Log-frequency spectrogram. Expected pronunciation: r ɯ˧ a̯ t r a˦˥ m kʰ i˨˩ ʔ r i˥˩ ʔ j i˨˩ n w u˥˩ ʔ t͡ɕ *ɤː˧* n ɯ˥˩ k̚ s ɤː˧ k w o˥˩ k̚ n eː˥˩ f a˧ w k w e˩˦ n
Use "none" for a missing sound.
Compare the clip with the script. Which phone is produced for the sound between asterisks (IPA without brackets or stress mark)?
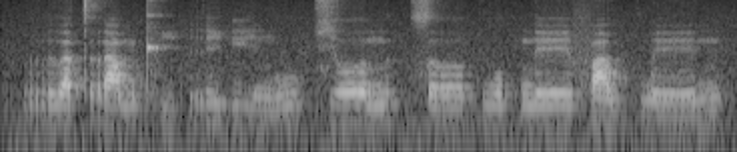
ɤː˥˩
